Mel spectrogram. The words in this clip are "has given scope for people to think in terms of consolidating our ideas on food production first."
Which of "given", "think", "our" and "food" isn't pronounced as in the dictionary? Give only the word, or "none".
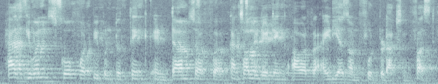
think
